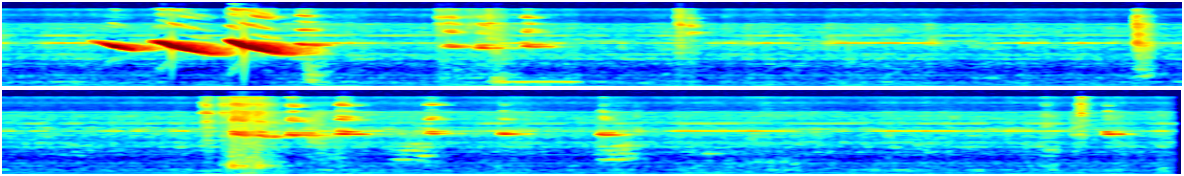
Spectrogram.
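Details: Green-winged saltator singing a little despite the cold: three loud, quick downslurred whistled notes, then long quiet gaps with faint scattered notes and a low hum.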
